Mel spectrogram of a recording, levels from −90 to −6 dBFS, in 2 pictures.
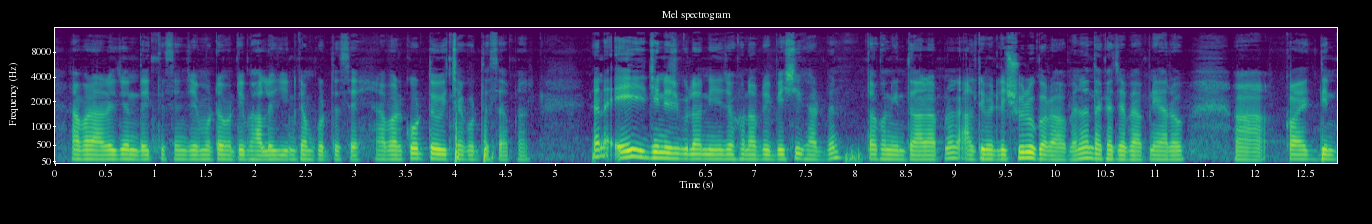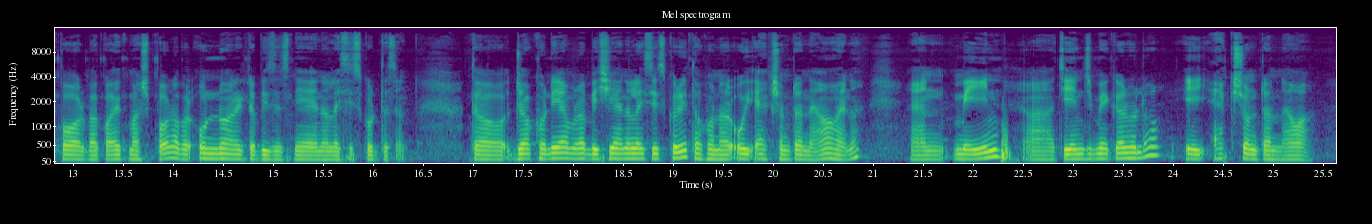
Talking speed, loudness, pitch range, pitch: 165 wpm, -23 LUFS, 115-135 Hz, 120 Hz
